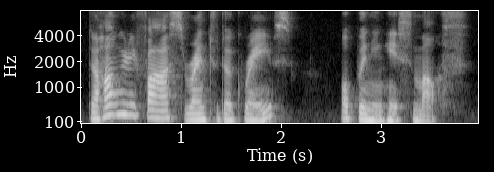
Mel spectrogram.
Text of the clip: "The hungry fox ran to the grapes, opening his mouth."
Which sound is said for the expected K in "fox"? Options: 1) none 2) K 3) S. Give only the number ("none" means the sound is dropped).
1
